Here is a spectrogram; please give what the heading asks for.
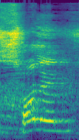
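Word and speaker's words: solemn: এল ই এন এন এল ই এন এন সলেম সলেম সলেম সলেম সলেম সলেম আমরা সলেম বলছি এর উচ্চারণ নেই এখানে এইচ ওয়াই এইচ ওয়াই সবাই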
